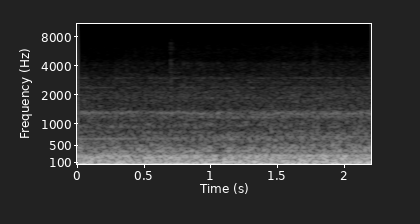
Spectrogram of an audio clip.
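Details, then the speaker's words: Land Rover Freelander with Rover KV6 V6, back on the road at operating temperature after repairs, under kick-down acceleration: deep smooth rumble, no blowing, ticking or rasp; exhaust sealed and quiet. "that was me kicking down and it's silent completely silent now"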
